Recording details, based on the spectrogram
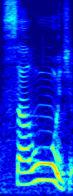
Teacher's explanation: Chama a palavra, saúde, olha onde se prolongou, no U, né? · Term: vogal forte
